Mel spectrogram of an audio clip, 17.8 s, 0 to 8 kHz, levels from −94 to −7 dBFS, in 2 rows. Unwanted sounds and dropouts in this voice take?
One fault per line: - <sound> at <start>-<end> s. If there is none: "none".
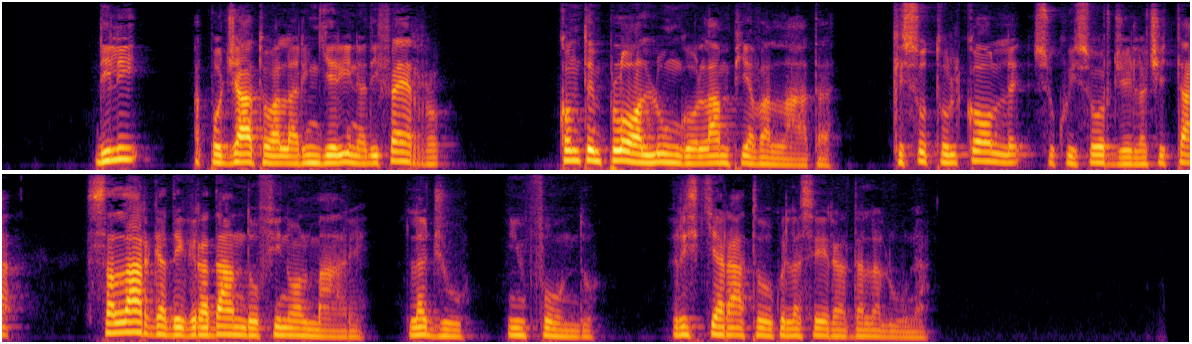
none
